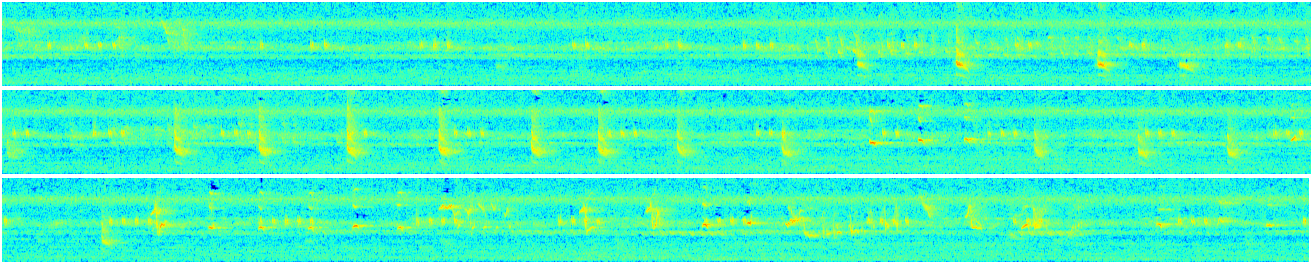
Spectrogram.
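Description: A bird calls a run of short, falling whistled notes, roughly one or two a second, then switches to quicker, higher chirps. Behind it runs a steady high-pitched buzz and a low, even background rumble.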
